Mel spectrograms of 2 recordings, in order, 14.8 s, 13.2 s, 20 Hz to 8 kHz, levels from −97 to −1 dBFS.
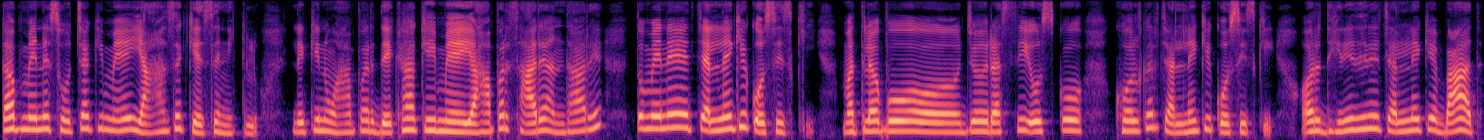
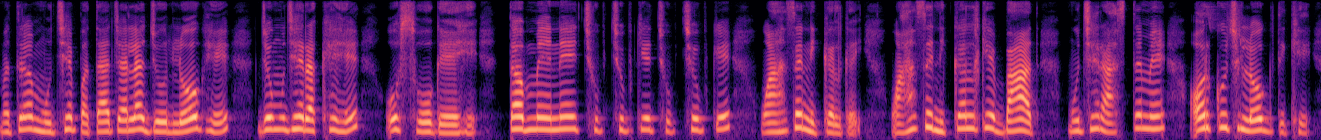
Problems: none marked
